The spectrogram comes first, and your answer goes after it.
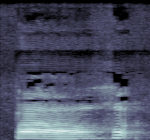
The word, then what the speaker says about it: par: par هنا R هنا في آخر الكلمة ينطق. par les ES قلنا E donc les piller.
